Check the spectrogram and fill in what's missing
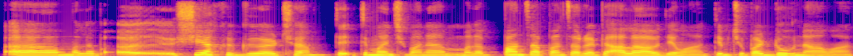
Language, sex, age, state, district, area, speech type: Kashmiri, female, 18-30, Jammu and Kashmir, Srinagar, urban, spontaneous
